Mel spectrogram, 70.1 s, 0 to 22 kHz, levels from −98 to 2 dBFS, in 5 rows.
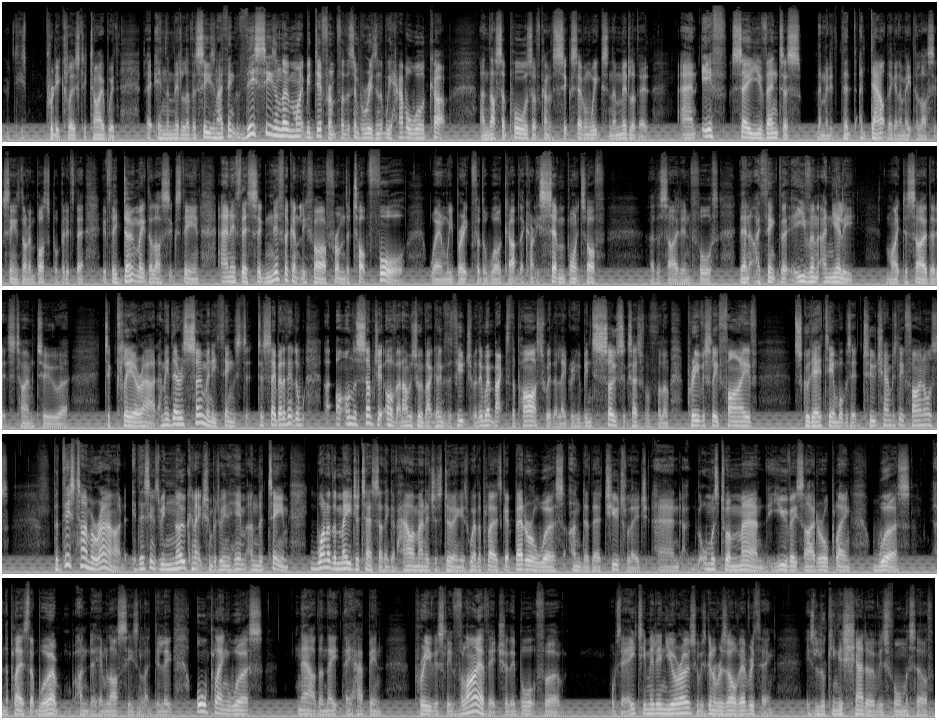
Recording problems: electrical hum; faint; throughout; 60 Hz, 25 dB below the speech

